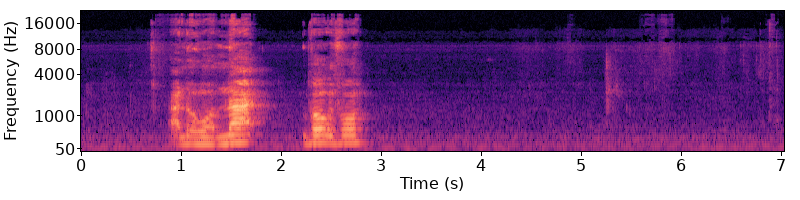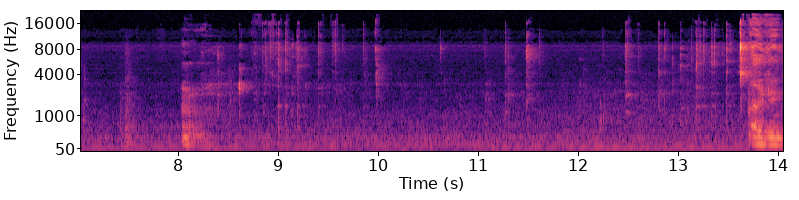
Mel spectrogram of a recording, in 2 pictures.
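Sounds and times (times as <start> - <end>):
low hum: 0.0 - 14.0
person chewing food: 6.4 - 13.8.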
